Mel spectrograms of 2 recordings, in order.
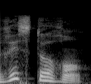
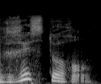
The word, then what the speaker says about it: restaurant: Un restaurant. Final T not pronounced. Un restaurant.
